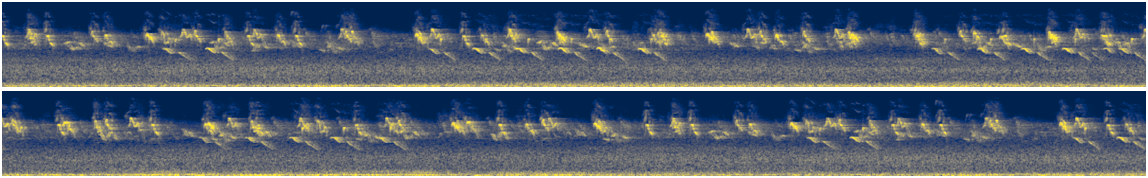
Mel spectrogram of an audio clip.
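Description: Birds chirping without pause: many short, quick chirps that fall in pitch, several a second, over a low steady hum.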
